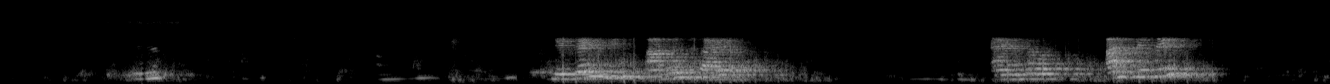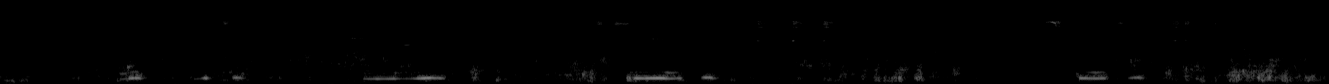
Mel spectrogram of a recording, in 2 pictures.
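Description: A girl speaks softly and briefly, close by.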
